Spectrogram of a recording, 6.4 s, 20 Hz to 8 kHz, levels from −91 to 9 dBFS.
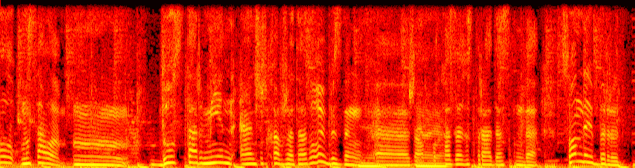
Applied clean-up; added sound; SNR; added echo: none; none; none; none.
